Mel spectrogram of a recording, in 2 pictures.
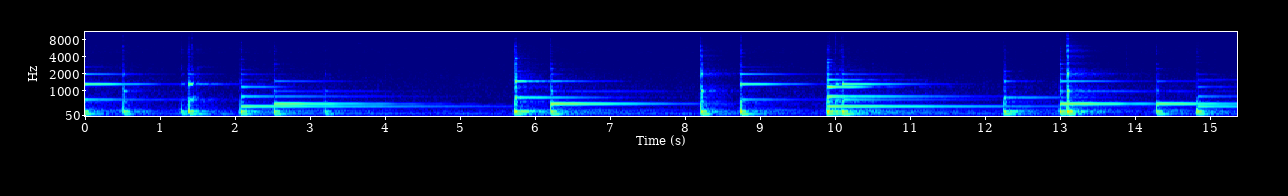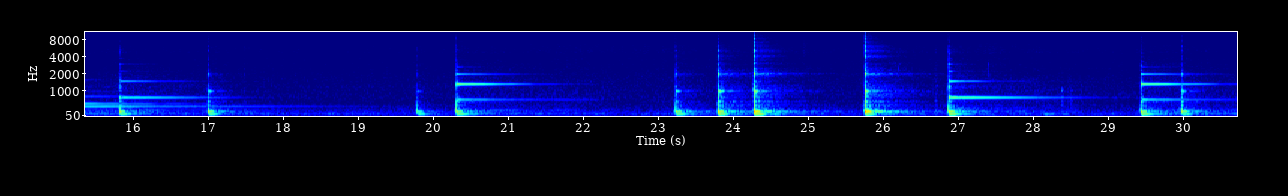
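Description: Solo classical guitar playing sparse, separate plucked notes, each left to ring and fade, with clear silences between them, the longest about two-thirds of the way through.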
